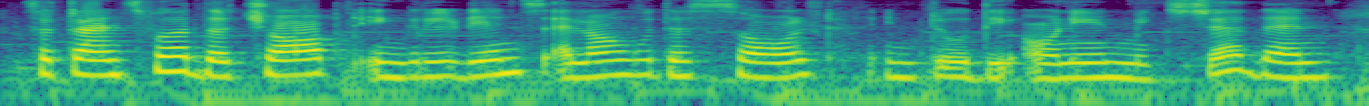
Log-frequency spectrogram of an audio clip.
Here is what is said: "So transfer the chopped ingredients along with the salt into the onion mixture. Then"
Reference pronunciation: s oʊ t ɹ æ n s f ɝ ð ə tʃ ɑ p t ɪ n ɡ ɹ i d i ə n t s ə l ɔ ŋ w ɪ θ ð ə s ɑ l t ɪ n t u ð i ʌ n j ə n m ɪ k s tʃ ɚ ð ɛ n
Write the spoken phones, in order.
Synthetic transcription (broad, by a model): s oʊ t ɹ æ n s f ɝ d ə tʃ ɑ p t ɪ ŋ ɡ ɹ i d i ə n t s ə l ɔ ŋ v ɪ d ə s ɑ l t ɪ n t u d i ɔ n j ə n m ɪ k s tʃ ɚ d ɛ n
